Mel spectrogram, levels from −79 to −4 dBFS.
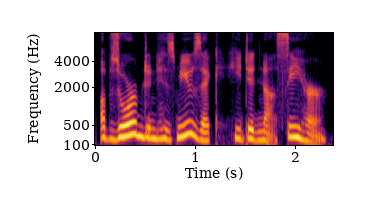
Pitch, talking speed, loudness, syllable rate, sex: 215 Hz, 225 wpm, -17 LUFS, 5.3 syllables/s, female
